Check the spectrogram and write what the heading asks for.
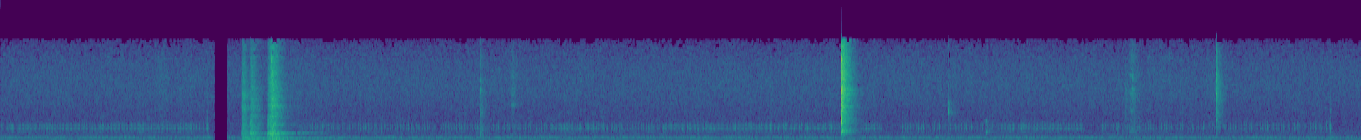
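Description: Quiet room with a steady low electrical hum, broken by a short burst of noise about three seconds in and a single sharp click about ten seconds in, with a couple of faint ticks later.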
